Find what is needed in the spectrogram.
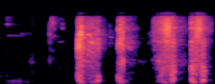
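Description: A person coughing, a quick run of several coughs starting a little under a second in.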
